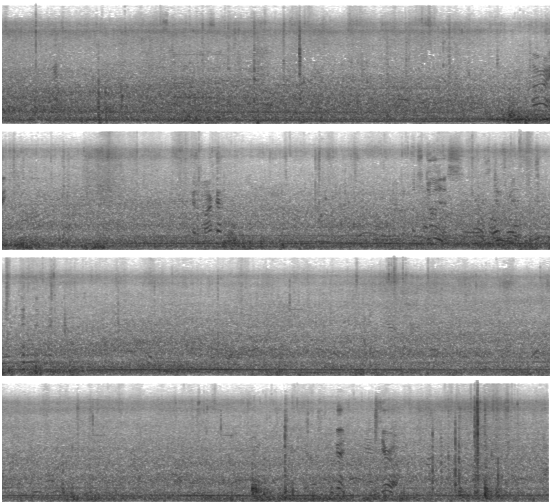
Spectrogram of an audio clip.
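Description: Bass boat's outboard motor idling in toward shore, a steady low engine hum that settles in about eight seconds in, under scattered background voices and wind on the microphone.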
